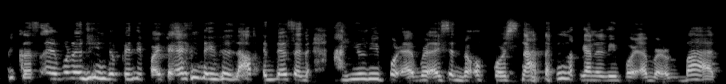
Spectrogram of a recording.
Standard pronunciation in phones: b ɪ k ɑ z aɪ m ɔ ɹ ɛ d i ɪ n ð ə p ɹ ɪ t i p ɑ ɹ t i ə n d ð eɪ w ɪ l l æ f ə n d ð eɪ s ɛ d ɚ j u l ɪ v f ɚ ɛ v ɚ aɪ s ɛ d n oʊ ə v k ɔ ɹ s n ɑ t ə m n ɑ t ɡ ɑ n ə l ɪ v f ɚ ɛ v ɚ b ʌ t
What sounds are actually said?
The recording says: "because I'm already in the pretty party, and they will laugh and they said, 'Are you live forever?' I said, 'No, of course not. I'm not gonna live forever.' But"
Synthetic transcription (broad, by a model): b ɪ k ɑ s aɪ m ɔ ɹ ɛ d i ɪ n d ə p ɪ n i p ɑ ɹ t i ə n d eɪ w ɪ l l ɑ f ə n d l s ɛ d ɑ j u l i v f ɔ ɛ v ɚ aɪ s ɛ d n oʊ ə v k ɔ ɹ s n ɑ t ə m n ɑ t ɡ ɑ n ə l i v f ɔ ɛ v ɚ b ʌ t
